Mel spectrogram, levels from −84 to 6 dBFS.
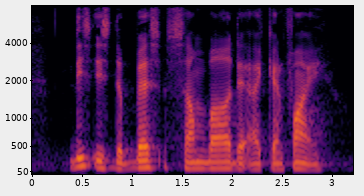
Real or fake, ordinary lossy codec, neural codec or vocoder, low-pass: real; none; none; none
